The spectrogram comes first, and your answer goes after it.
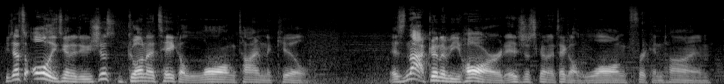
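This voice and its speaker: A man's voice: medium pitch, big pitch swings, normal speed, faint music behind. A man giving casual let's play commentary on a video game, swearing and griping with sarcasm. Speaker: host of a gaming let's play series.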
